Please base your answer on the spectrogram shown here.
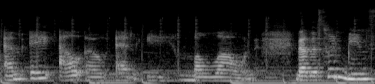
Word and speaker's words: Malone: heritage behind it so this is the name malone spell m-a-l-o-n-e malone now this one means descendant and in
